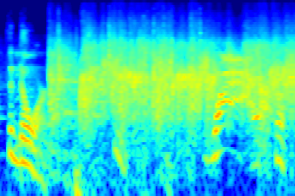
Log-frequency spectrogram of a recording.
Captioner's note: audience applauding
